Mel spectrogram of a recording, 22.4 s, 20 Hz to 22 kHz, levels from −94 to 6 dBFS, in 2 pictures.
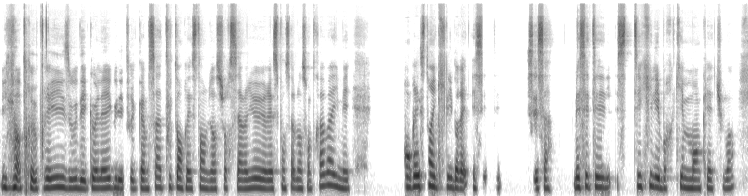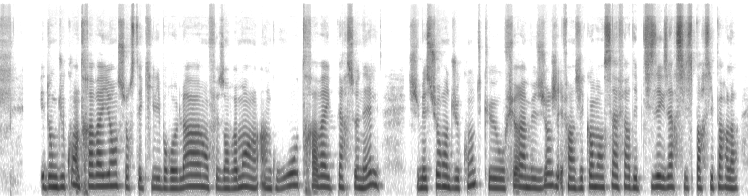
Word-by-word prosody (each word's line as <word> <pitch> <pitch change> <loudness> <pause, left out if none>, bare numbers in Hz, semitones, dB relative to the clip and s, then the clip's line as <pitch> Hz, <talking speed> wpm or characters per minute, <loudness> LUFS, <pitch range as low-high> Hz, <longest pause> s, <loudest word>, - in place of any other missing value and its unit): une 200 -1 +4
entreprise 190 +1 +2
ou 185 +1 +2
des 175 -2 +2
collègues 185 +1 +1
ou - - 0
des 175 -1 +2
trucs 175 -1 -7
comme 175 -1 0
ça, 200 +2 -1
tout 205 +1 -6
en 190 - +3
restant 175 +1 -1
bien 175 0 -2
sûr 180 +1 -5
sérieux 180 +1 0
et 185 -2 +2
responsable 175 +1 -1
dans 180 - -1
son 175 - -6
travail 230 +4 -1
mais 180 -2 -1 0.8
en 205 - +4
restant 220 +2 +6
équilibrée 200 -4 +1
et 195 - -3
c'était 415 - -6 0.4
c'est 175 - -2
ça 185 0 +2 0.3
mais 200 - +4
c'était 200 -2 0
cet - - -1
équilibre 200 -4 0
qui 215 - -1
me 195 - +1
manquait, 180 0 -1
tu - - -11
vois 185 +3 -5 0.8
et - - +3
donc, 215 0 +4
du 210 +1 0
coup, 270 - -7
en 255 -2 +4
travaillant 225 +2 +2
sur 210 -4 -5
cet 205 -2 -4
équilibre-là, 190 +3 0
en 210 -2 0
faisant 185 -2 -3
vraiment 200 +3 +1
un 190 - -3
un 190 - -1
gros 200 +7 -1
travail 215 -3 -1
personnel, 210 +3 0 0.5
je - - -8
me 190 0 +3
suis 190 +4 0
rendu 200 -4 +1
compte 255 +7 -3
qu'au 190 -2 0
fur 180 - -1
et - - +3
à 210 - +2
mesure, 195 +4 0
j'ai 225 -3 -2
enfin, 195 -1 -1
j'ai 190 0 -2
commencé 210 +2 +1
à - - +1
faire 210 0 -3
des 195 0 +1
petits 210 +3 -1
exercices 205 -2 +3
par 195 -2 -2
ci, 205 - -2
par 200 0 -2
là, 185 0 -1
195 Hz, 210 wpm, -23 LUFS, 185-215 Hz, 0.8 s, restant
